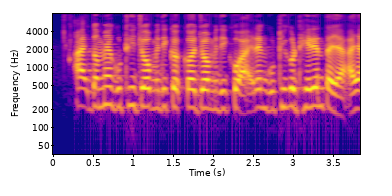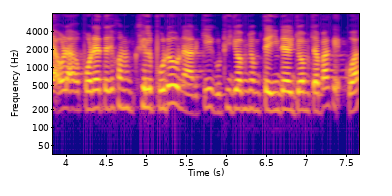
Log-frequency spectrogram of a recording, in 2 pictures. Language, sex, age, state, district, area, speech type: Santali, female, 18-30, West Bengal, Purba Bardhaman, rural, spontaneous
